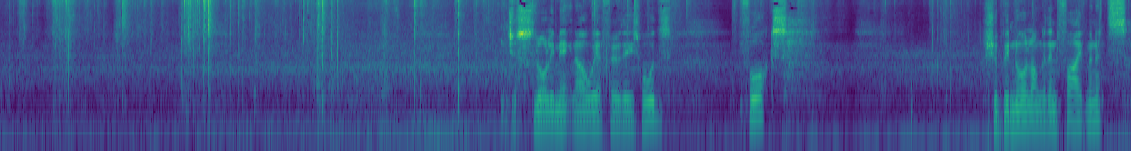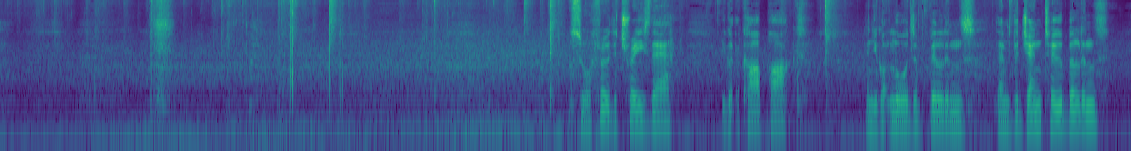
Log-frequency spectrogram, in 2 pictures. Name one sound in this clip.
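Footsteps crunch over dry leaves and twigs.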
